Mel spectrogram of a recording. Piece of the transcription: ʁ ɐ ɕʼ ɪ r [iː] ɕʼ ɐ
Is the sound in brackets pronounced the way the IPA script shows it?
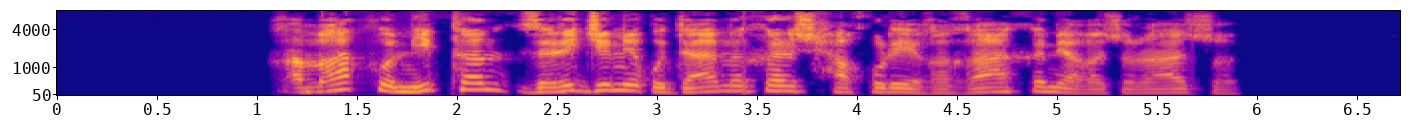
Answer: no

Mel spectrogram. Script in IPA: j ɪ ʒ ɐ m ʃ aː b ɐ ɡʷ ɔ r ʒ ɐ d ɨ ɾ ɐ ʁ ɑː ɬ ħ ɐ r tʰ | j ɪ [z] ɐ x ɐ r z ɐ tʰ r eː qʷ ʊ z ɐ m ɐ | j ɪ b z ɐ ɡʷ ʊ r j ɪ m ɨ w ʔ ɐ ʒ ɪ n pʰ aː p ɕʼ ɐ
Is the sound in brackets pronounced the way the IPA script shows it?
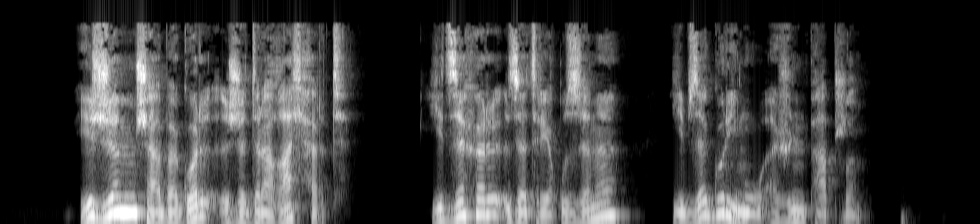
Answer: no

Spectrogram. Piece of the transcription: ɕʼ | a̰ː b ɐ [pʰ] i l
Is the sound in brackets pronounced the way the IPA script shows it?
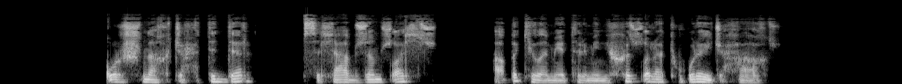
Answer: no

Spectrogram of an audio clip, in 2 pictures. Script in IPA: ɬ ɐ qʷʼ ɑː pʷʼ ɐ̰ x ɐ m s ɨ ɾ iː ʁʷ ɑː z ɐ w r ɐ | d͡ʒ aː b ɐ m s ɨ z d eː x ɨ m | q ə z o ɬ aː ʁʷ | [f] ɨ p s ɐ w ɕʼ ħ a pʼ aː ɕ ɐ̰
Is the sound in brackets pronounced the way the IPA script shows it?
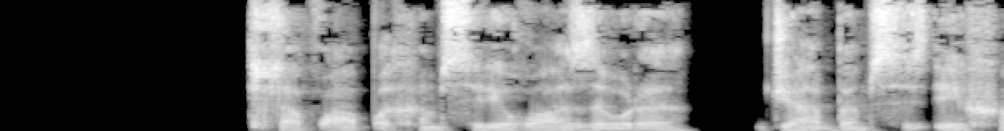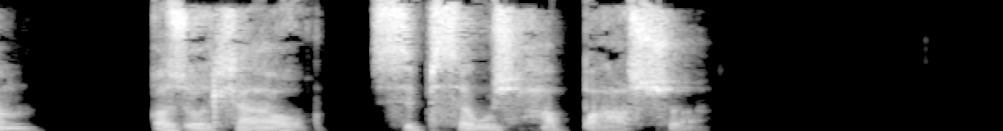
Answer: no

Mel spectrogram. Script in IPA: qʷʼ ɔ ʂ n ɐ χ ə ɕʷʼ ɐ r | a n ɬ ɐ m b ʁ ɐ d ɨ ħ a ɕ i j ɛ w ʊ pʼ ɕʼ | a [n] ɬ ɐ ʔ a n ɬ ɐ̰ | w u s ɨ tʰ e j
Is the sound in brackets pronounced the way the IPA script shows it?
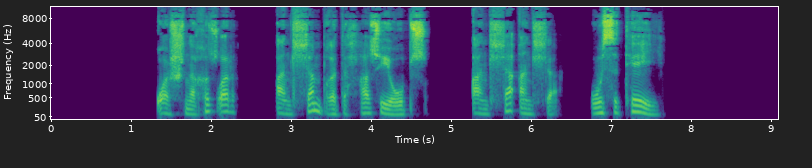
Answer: yes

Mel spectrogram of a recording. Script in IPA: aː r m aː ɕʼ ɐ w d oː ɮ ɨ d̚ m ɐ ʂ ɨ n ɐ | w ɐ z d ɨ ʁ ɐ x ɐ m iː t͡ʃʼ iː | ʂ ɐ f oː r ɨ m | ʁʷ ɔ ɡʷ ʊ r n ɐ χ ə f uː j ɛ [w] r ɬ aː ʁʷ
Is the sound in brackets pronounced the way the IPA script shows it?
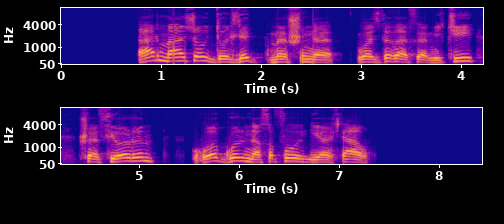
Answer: no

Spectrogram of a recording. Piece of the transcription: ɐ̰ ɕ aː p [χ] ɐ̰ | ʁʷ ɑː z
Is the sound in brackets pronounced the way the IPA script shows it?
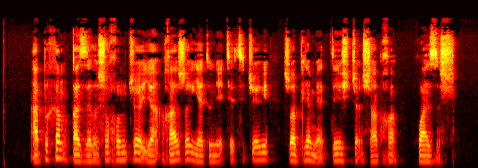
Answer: yes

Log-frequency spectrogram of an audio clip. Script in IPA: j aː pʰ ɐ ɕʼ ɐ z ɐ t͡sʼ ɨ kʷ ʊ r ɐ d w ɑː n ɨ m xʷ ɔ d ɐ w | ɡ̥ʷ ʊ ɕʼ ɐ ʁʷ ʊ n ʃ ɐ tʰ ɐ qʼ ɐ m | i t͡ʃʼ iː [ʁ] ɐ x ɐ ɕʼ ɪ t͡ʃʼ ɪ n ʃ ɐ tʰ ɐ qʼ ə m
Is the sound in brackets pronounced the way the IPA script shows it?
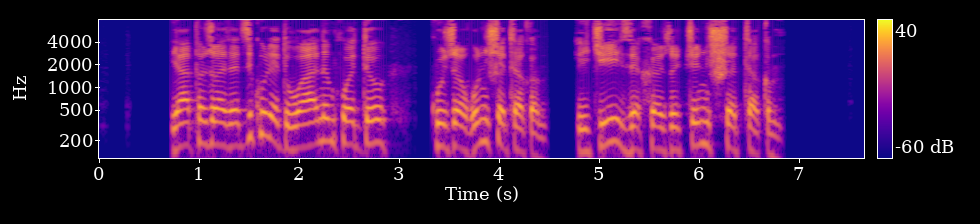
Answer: no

